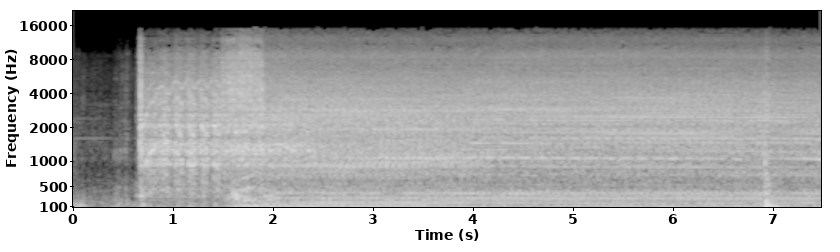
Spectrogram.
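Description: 2011 Hyundai Santa Fe's 3.5 V6 cold-starting at about −28 °C with no block heater plugged in. It fires under a second in, flares up briefly, then settles into a steady fast idle. A single thump comes near the end.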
